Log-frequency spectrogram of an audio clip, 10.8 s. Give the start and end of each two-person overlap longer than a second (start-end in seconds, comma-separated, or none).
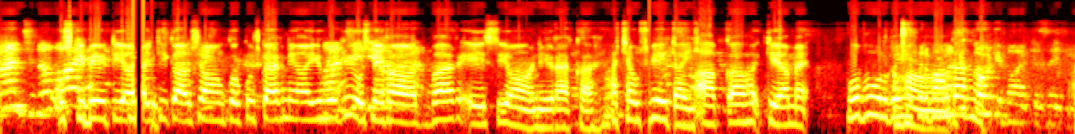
none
